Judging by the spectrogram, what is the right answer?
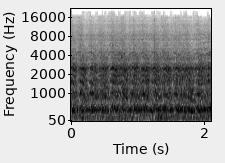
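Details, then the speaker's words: Massey Ferguson 65 tractor sat for years, cranking after gas poured into cylinders: steady cranking drone, catches faintly but never picks up; carburetor not delivering fuel, fuel starvation, carb to be worked on. "So the problem is it's not getting any gas. The carburetor, you see it wants to go."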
